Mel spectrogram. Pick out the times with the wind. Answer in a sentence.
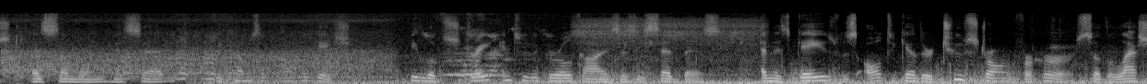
The wind can be heard from 1.8 to 11.4 s.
